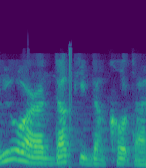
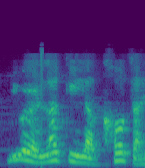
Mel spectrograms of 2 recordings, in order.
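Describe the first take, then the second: First: The key words begin with a D sound. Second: The key words begin with an L sound. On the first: "He kept saying" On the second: "he was trying to say lucky"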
